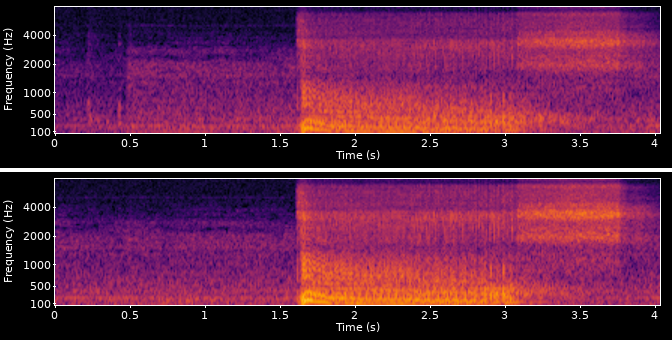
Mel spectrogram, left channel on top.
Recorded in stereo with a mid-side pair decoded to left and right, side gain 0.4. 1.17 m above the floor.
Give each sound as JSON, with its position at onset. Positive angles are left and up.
{"t": 1.6, "sound": "a drill", "azimuth_deg": -40, "distance_m": 3.5}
